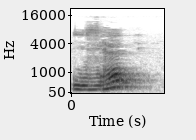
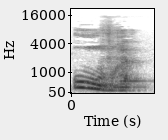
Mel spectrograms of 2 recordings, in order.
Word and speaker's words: ouvrent: terme afin est ce qu'on dit ouvrant non on dit ouvrez c'est le verbe ouvrir à la troisième personne du singulier on écrit eux t mais on ne prononce que ouvrez les écoles ouvrent qu'est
